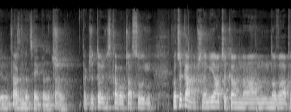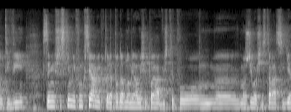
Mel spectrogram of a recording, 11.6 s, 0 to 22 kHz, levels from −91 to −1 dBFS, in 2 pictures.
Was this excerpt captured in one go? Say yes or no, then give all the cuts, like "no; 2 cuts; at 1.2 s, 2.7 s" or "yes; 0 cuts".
yes; 0 cuts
